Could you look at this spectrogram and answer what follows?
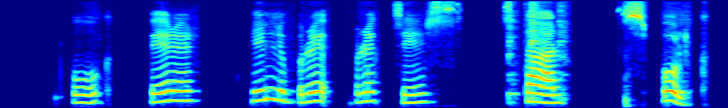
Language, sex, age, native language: Icelandic, female, 40-49, Icelandic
